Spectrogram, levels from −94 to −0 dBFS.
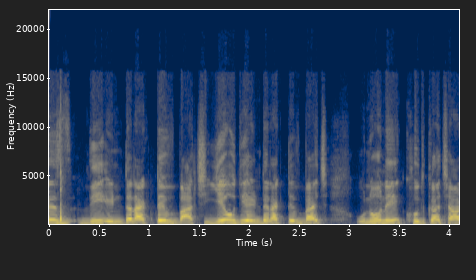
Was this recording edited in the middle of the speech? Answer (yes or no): no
